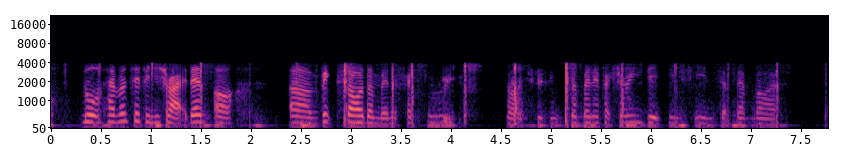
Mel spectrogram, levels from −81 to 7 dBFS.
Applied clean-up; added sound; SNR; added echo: neural mask model RNNoise.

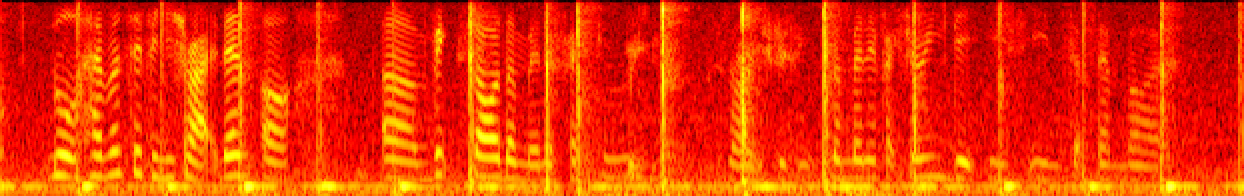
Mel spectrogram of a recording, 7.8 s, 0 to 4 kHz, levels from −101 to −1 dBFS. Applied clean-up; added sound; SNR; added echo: none; Hands; -2 dB; none.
